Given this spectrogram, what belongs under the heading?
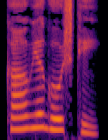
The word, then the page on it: ಕಾವ್ಯಗೋಷ್ಠಿ: Kannada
